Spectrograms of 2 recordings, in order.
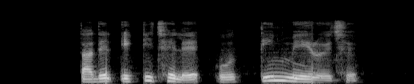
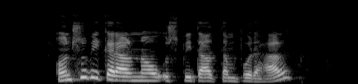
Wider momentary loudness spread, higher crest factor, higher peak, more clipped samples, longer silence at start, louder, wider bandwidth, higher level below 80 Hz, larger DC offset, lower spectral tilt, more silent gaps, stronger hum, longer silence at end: about the same, 9 LU vs 10 LU; about the same, 16 dB vs 18 dB; first, -2 dBFS vs -6 dBFS; neither; first, 0.8 s vs 0.55 s; first, -18 LUFS vs -24 LUFS; second, 8.2 kHz vs 11 kHz; first, -54 dBFS vs -80 dBFS; neither; about the same, -6.5 dB/octave vs -6 dB/octave; neither; neither; second, 0.55 s vs 0.7 s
